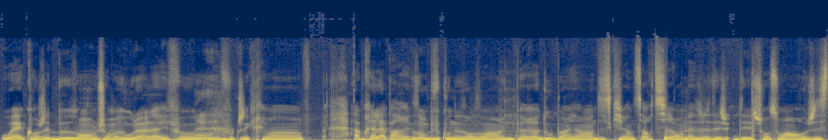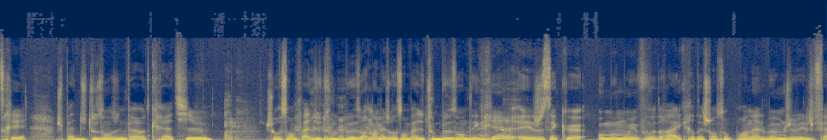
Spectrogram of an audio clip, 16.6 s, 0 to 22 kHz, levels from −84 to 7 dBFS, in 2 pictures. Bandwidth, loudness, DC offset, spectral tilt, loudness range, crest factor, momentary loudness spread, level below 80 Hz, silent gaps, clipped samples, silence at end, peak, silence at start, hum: 16 kHz; -10 LUFS; under 0.1%; -5.5 dB/octave; 2 LU; 10 dB; 5 LU; -28 dBFS; none; under 0.1%; 0 s; 0 dBFS; 0 s; none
